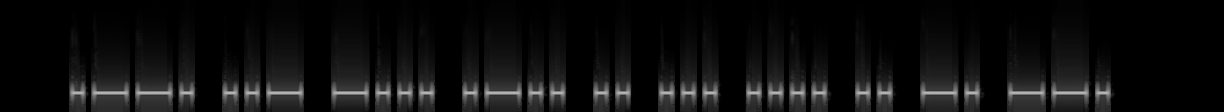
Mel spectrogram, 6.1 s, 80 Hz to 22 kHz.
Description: Morse code, heard as a keyed tone, about 22 wpm, 700 Hz. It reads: PUBLISHING
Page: morse-code-ninja-practice-22wpm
